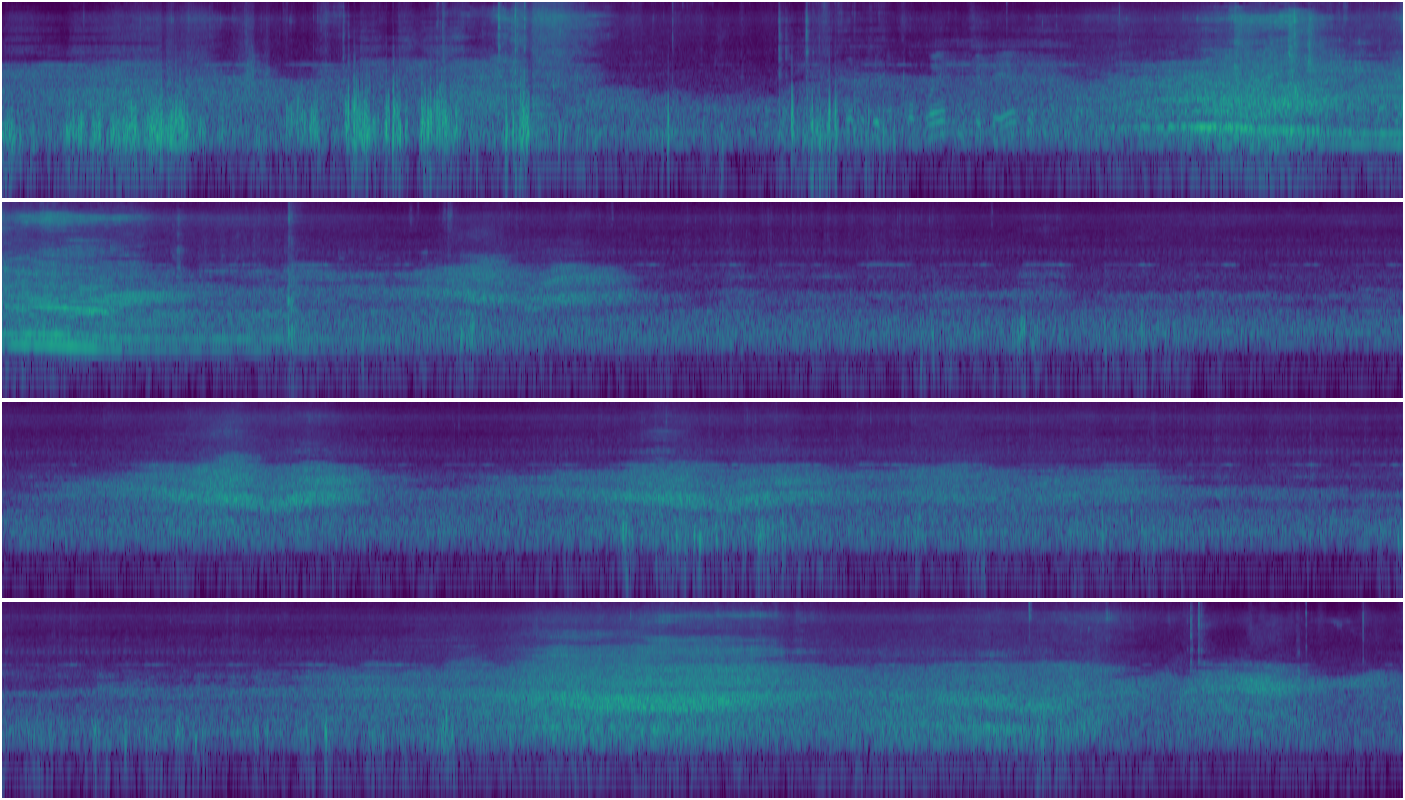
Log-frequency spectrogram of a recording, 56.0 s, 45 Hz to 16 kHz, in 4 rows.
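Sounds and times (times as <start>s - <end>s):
low engine hum: 0.0s - 56.0s
vehicles passing: 0.0s - 56.0s
short high warning beeps: 8.6s - 12.1s.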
